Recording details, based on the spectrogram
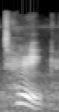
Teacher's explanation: What you're doing is you bring your teeth down onto your tongue with a little bit of space under your teeth, and you blow. And so if you get your tongue too tight against your teeth, people will think that you're making a T sound, a T, and they'll come out saying tank instead of thank.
